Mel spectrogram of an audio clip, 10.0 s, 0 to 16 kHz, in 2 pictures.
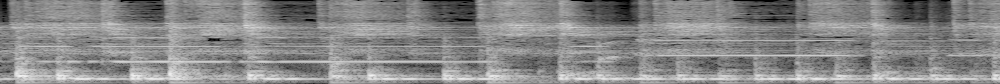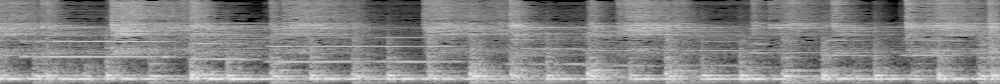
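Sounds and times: barrel drum beat: 0:00.0 - 0:10.0
flute holding high notes: 0:00.0 - 0:10.0
hand cymbals clashing: 0:00.0 - 0:10.0.

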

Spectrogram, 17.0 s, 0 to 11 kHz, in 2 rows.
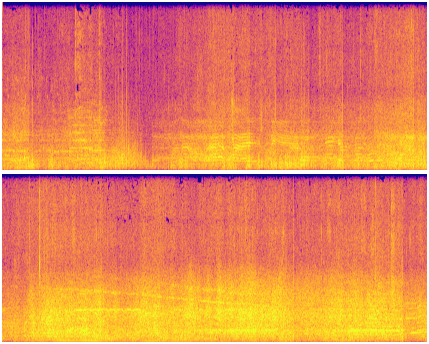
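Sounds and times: turboprop aircraft droning overhead: 0:00.0 - 0:17.0.

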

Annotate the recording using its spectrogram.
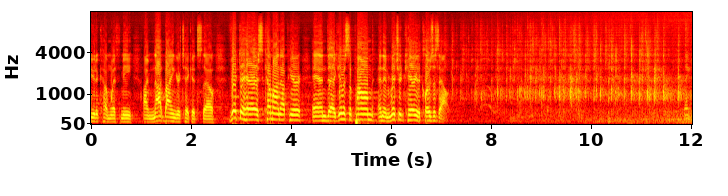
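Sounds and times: audience clapping: 0:05.9 - 0:12.0.

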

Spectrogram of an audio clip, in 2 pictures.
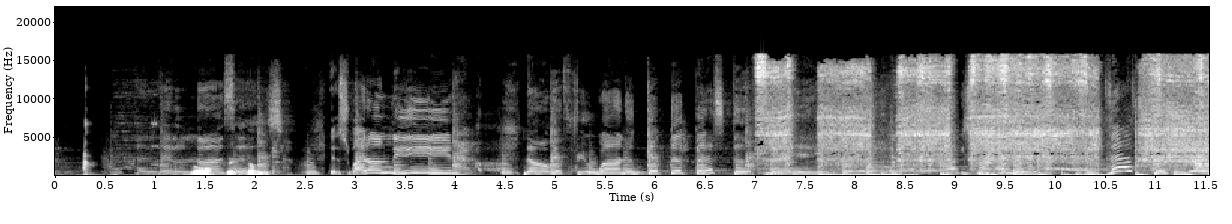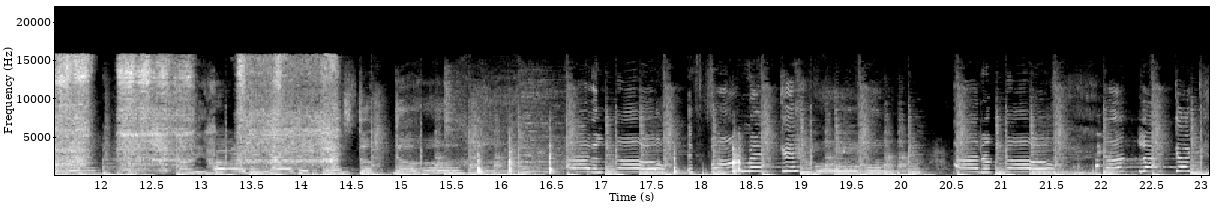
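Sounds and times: background music: 0:00.0 - 0:23.0
aerosol spray can hissing: 0:07.0 - 0:14.5, 0:15.6 - 0:16.8.

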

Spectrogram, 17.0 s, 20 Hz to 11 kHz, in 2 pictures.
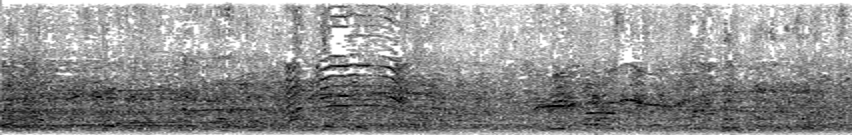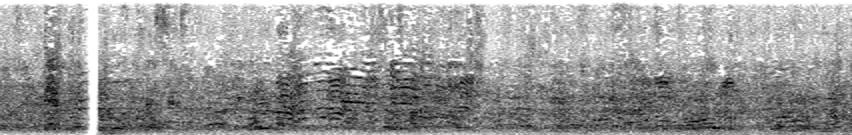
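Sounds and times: babble of overlapping voices: 0:00.0 - 0:17.0.

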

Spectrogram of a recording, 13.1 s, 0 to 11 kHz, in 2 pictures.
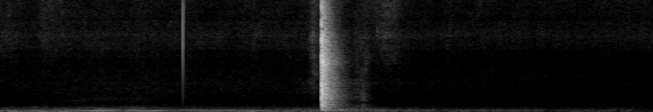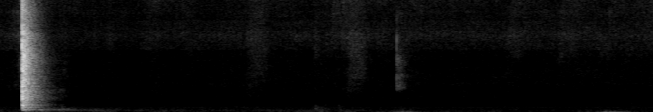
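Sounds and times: knife chopping on cutting board: 0:03.2 - 0:03.7.

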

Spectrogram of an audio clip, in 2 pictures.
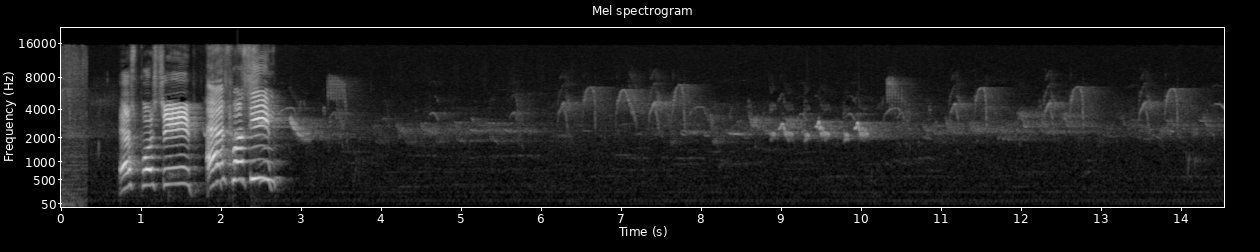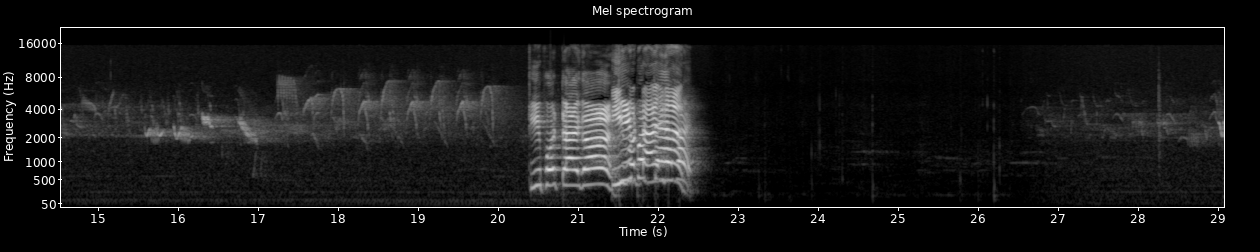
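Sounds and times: birds chirping: 0:00.0 - 0:22.5, 0:24.4 - 0:29.0.

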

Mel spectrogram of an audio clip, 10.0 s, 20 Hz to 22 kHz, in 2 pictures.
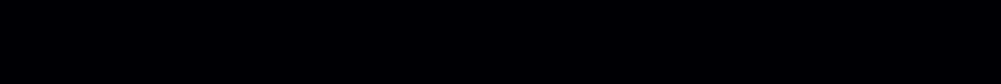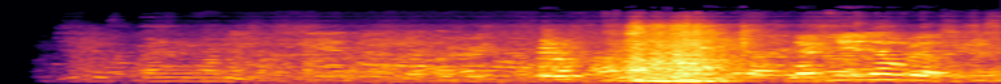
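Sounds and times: voices talking in a hall: 0:05.2 - 0:10.0.

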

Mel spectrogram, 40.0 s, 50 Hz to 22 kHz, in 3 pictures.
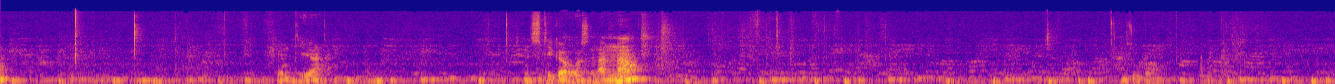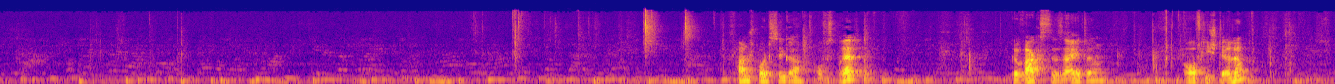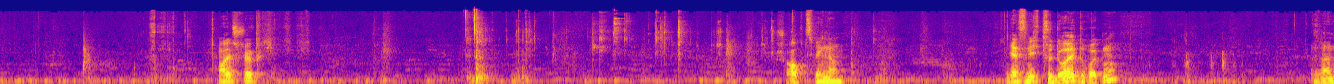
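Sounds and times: metal clamp handling clicks: 0:31.4 - 0:34.6.

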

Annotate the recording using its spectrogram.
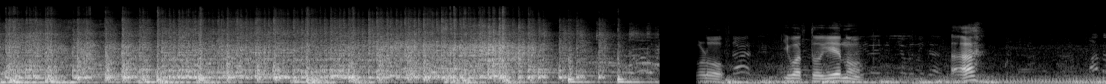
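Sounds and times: fast steady drumming: 0:00.0 - 0:06.6.

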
